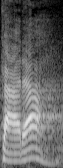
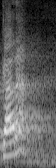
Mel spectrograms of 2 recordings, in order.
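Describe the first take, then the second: First: The stress is on the last syllable. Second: The stress is on the first syllable. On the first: "pero le pone acento en la última A" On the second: "así como si escribiera cara"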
